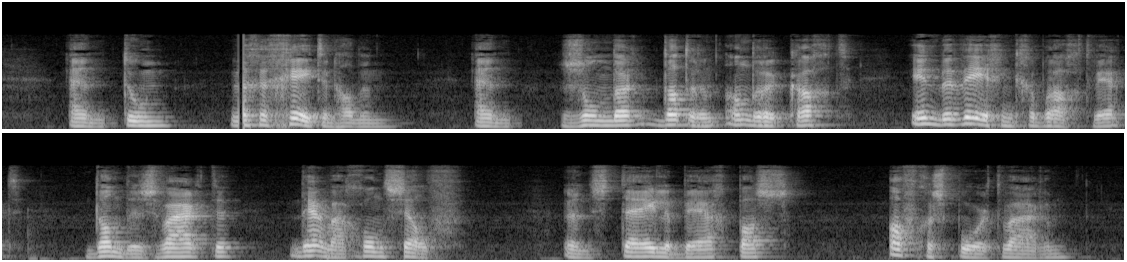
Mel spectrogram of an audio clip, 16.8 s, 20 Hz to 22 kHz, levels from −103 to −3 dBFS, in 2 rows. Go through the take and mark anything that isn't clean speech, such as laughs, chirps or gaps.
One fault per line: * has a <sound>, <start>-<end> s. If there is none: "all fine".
* has a dropout, 1.8-1.8 s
